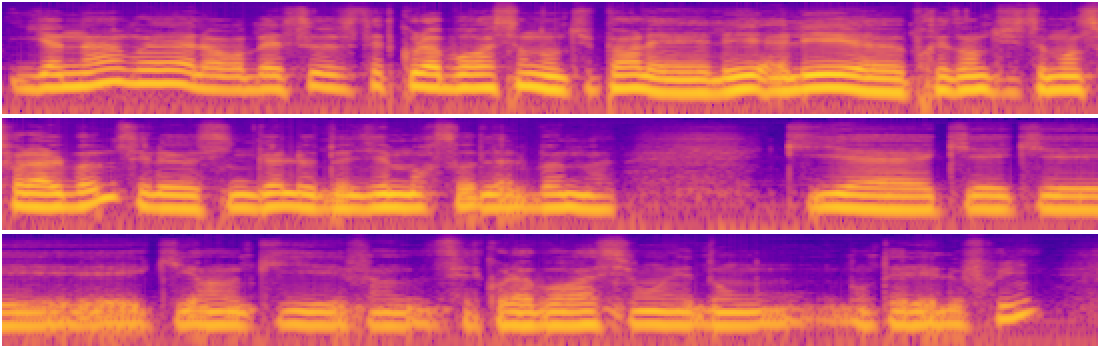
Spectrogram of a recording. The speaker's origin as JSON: {"language": "French", "town": "Toulouse", "region": "Occitania", "country": "France", "said": "je suis, je suis de Toulouse"}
